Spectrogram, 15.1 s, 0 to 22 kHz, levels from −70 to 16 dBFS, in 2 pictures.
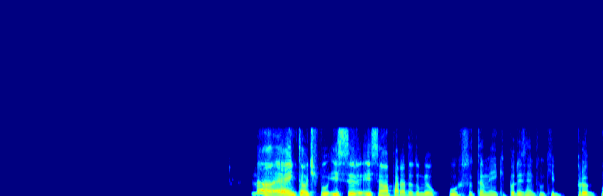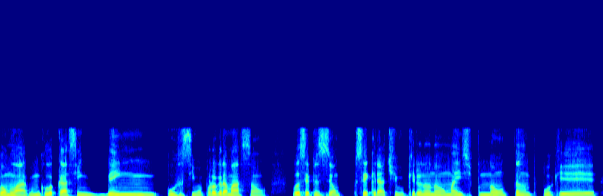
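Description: Nothing goes wrong anywhere in this speech, which comes through G.722 wideband telephone coding with its content stopping at about 7.7 kHz and a slightly noisy lower band that fits a 48 kbit/s setting.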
